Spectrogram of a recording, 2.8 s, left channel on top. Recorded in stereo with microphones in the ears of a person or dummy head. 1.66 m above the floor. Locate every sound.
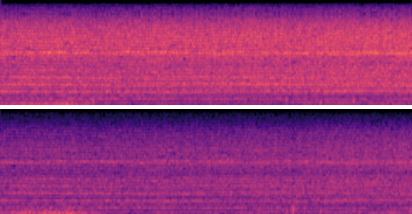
0.0 s a drone: 55° left (ahead or behind); by 2.8 s 50° left (ahead or behind)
